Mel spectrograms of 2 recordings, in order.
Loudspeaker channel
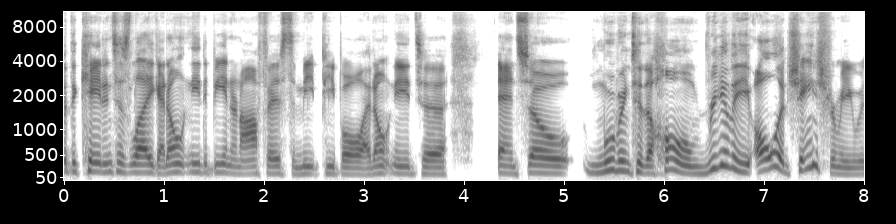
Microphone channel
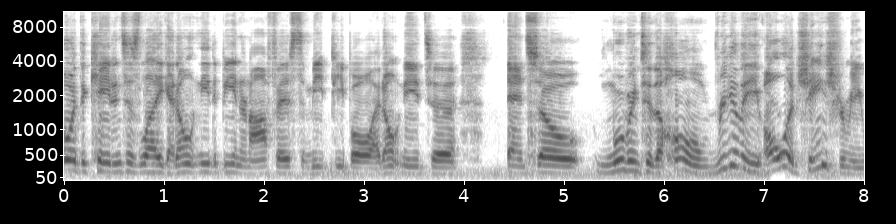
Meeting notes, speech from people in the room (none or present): none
